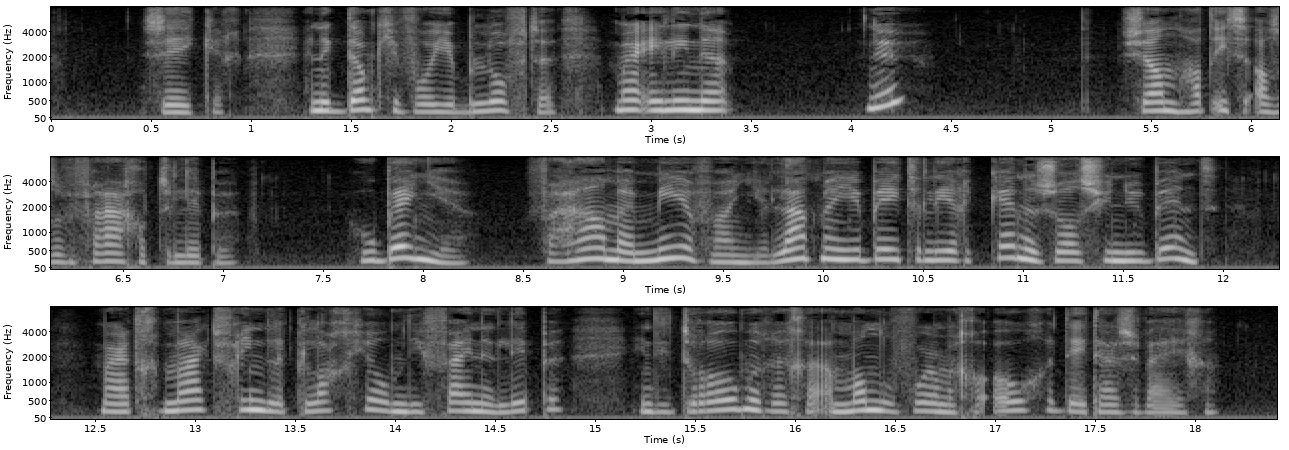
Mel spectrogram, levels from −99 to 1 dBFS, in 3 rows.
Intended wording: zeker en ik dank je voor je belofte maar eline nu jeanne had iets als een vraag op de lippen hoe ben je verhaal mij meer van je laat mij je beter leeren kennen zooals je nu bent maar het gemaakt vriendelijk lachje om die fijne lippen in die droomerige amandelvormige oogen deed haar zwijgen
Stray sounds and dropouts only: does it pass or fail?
pass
